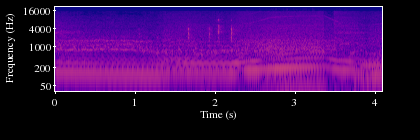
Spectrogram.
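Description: A hot hatch engine drones in the Forza Motorsport 6 racing game, a steady tonal hum that climbs and shifts pitch through gear changes, with brief faint chirps over it and no talk.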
